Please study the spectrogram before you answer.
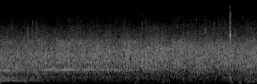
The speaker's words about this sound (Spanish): Dale un aplauso a Dios por eso, amados hermanos.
